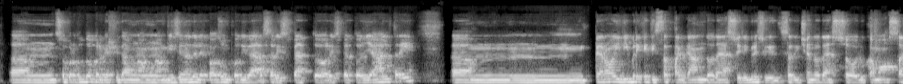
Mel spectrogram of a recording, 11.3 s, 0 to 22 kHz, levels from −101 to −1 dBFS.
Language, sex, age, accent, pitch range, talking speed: Italian, male, 20-39, native, 100-115 Hz, 175 wpm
